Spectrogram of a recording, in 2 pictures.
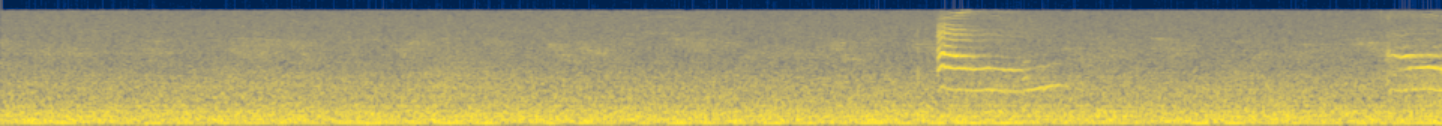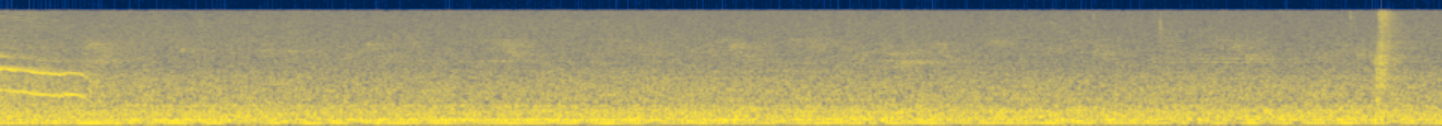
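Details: Three-week-old Himalayan kittens give two thin, high meows, each with a quick rise and fall in pitch.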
